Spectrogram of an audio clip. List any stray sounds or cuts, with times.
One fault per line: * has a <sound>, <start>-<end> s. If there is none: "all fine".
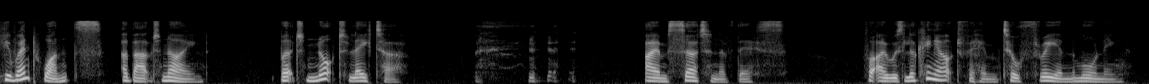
* has a laugh, 4.7-5.8 s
